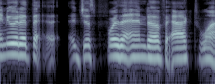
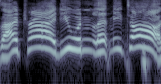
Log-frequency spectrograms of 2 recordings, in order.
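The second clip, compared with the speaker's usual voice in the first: high, whiny protest; light imitation of a meek little man; mock protest; 9 semitones higher, slower than usual. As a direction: plead pitched up. [name] protesting.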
